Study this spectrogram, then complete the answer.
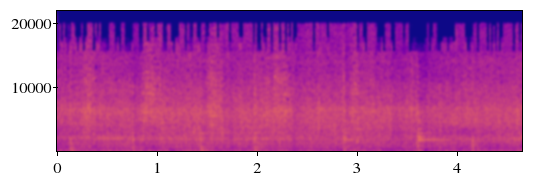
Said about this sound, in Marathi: आता आपण कांदा टाकू, तो परतून घेऊ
